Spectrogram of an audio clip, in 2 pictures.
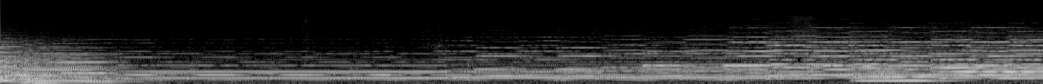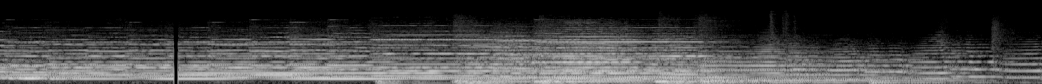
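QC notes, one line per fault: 12.17–12.21 s: gap at a join of encoded pieces. Sound drops out for 47 ms, then resumes where it stopped. Untrimmed encoder delay and last-frame padding remain at the join.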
